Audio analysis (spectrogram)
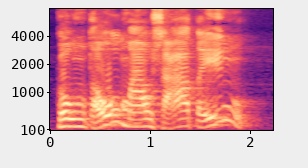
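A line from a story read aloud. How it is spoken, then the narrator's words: Loud shout. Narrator (Vietnamese): Trương Dực lồng lộng hét lớn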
